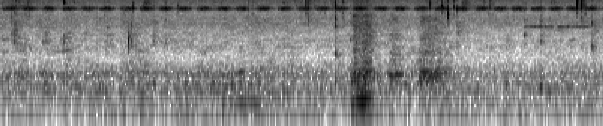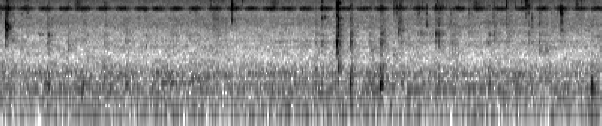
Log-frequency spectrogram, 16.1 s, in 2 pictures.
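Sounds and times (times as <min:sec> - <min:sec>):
person chewing crunchy food: 0:05.8 - 0:10.1, 0:12.0 - 0:16.0.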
